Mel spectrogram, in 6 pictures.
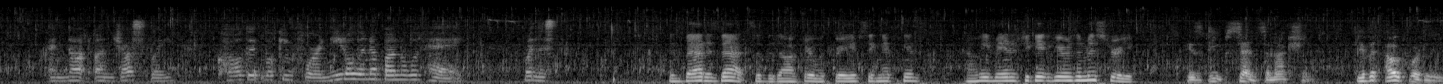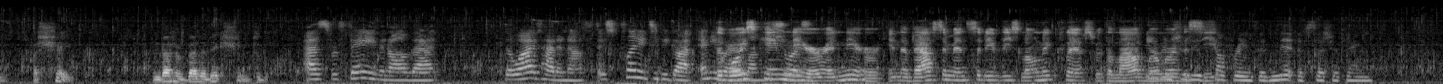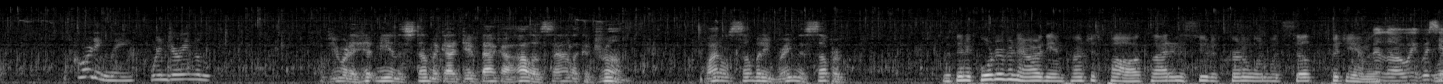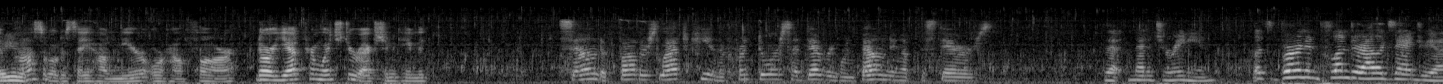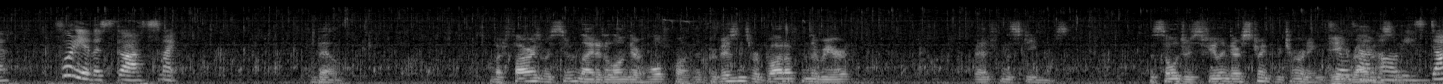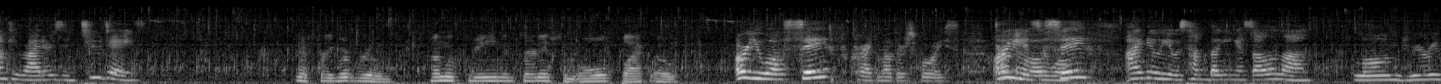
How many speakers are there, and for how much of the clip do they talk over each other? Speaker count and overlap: seven, about 6%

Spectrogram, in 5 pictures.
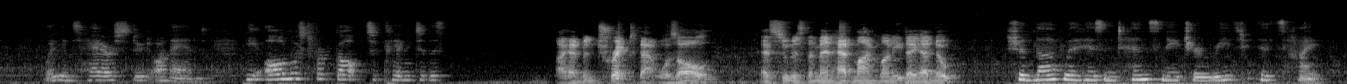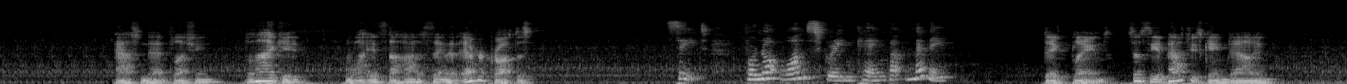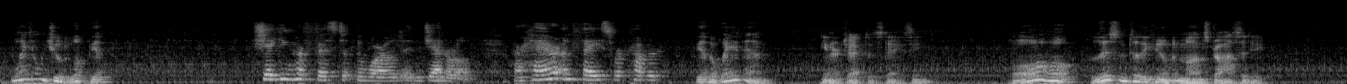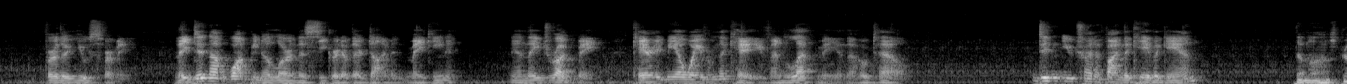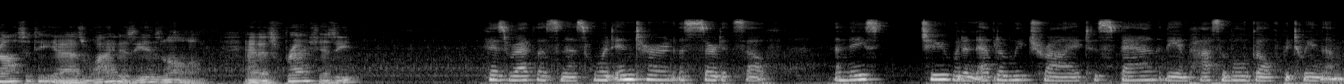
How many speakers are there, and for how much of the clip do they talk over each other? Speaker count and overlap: four, no overlap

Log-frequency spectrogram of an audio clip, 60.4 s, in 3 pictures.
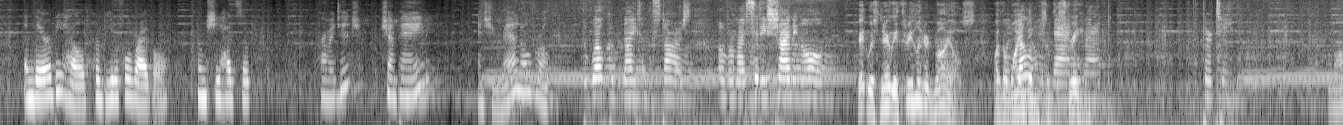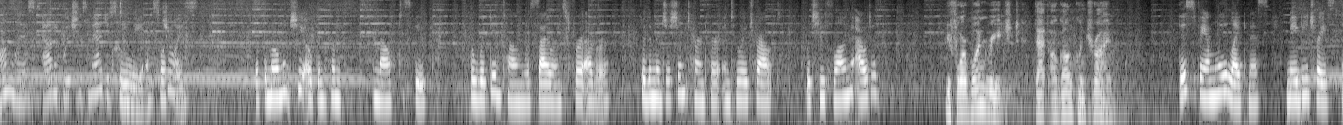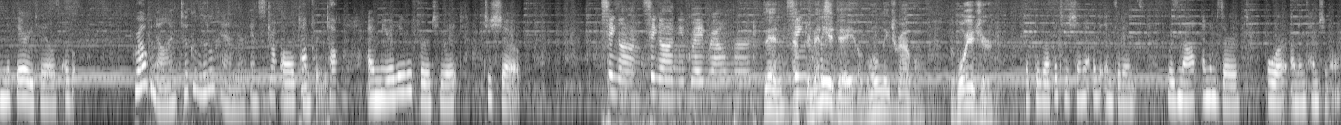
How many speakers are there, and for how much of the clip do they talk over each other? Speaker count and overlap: four, about 8%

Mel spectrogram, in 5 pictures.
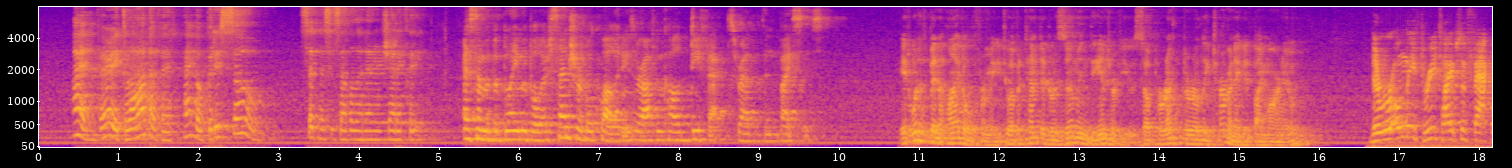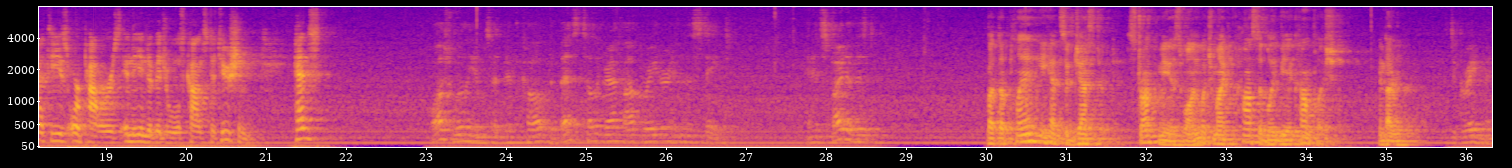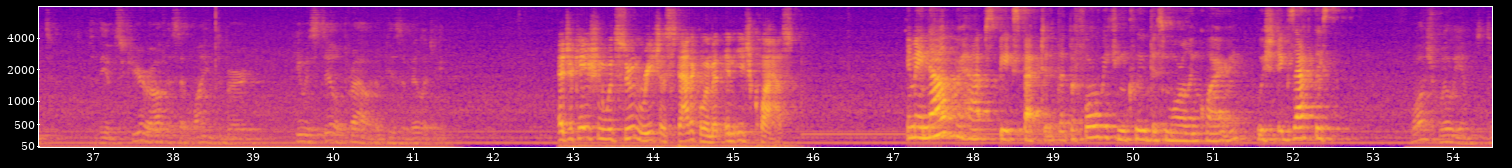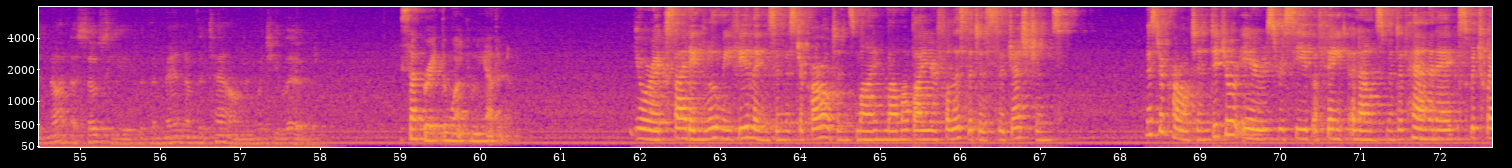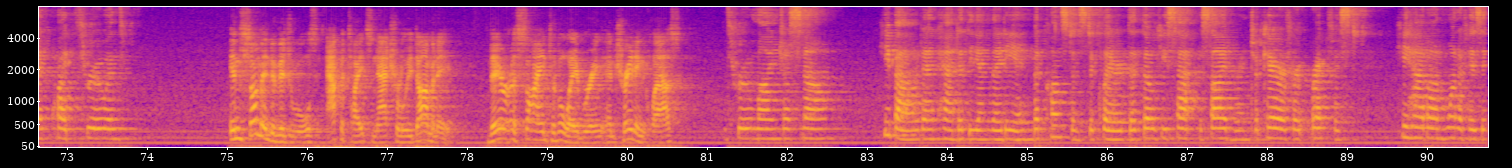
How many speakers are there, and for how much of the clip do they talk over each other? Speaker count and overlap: five, no overlap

